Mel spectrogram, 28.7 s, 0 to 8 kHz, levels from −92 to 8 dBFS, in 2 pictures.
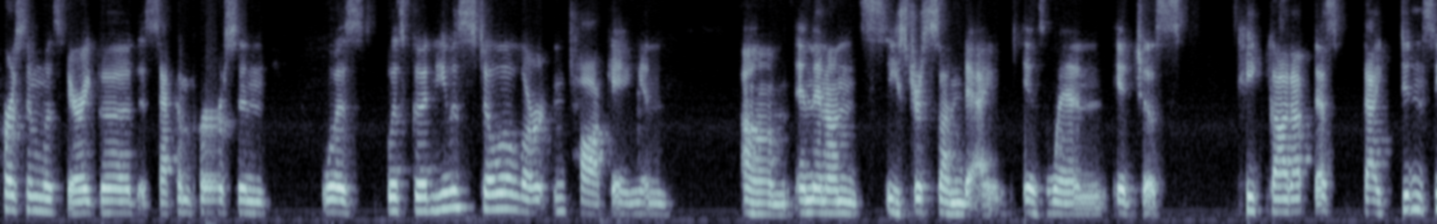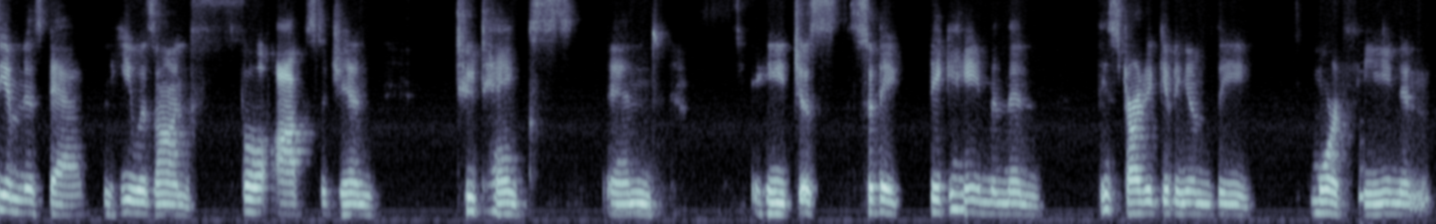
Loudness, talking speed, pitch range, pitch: -17 LUFS, 130 wpm, 140-170 Hz, 150 Hz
